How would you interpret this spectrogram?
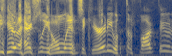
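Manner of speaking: high-pitched, astonished questioning; retold incredulity. Teller replaying the Homeland Security phone call, incredulous. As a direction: act out being floored by the caller. Retells reaction to agent's call.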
